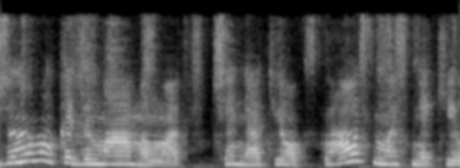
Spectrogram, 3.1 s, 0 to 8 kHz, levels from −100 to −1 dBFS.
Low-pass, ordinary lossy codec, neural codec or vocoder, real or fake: 7.2 kHz; MP3, 64 kbps; vocoder, 44.1 kHz, 128 mel bands, Pupu-Vocoder; fake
